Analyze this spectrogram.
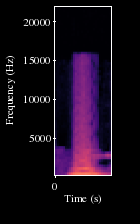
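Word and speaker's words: Rum: something to that correct you can you can pronounce it as r rwm room the pronunciation room yeah okay and english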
